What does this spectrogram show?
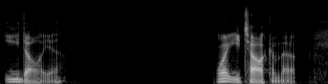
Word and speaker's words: Idalia: state line I Dahlia it's not idalia it's E Dahlia what are you talking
